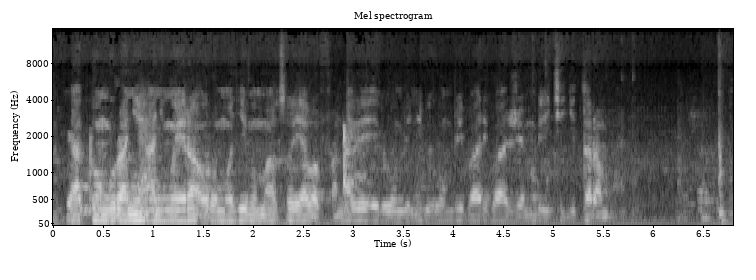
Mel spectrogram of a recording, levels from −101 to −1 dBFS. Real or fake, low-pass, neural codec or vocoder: real; 14.4 kHz; none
